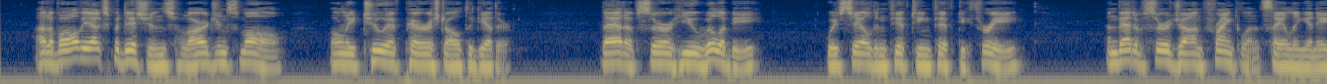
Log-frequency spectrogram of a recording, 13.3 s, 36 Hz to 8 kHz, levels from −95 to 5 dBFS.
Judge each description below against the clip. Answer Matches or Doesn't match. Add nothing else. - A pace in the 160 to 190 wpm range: Doesn't match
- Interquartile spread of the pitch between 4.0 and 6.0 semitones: Doesn't match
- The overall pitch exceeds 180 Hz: Doesn't match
